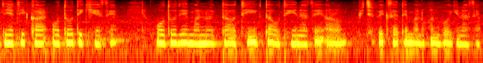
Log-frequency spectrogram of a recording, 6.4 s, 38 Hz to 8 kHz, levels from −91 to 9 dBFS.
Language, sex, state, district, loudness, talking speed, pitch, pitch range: Nagamese, female, Nagaland, Dimapur, -16 LUFS, 225 wpm, 215 Hz, 210-225 Hz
